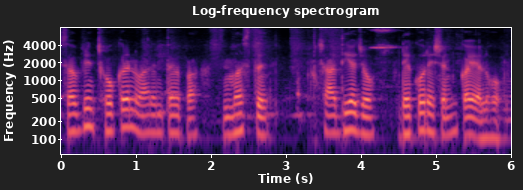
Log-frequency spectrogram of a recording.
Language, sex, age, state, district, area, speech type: Sindhi, male, 18-30, Gujarat, Junagadh, rural, spontaneous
